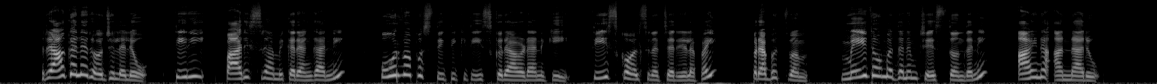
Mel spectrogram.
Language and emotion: Telugu, neutral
